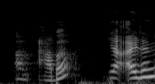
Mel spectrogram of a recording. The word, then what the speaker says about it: ABBA: Um, Abba.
